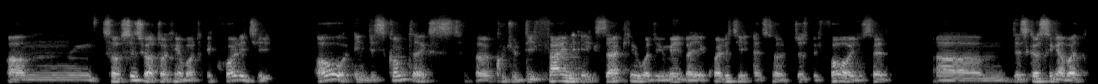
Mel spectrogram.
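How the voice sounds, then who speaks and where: A man's voice: lowish voice, poor audio. A young man from Belgium, a PhD student on a video-call panel, speaking hesitantly while searching for words. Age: young adult.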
